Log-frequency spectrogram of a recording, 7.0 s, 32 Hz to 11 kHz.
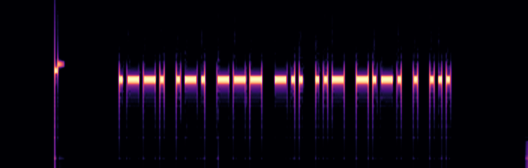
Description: Morse code, heard as a keyed tone, about 22 wpm, 700 Hz. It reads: PRODUCES
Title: Sentences from Top 1000 Words - Review Part 6 - New Word Drill - 22wpm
